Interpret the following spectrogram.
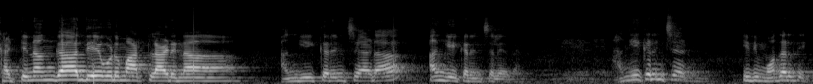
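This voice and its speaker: A man's voice: high voice, unhurried, pauses often. A man preaching a sermon as pastor, putting rhetorical questions to the congregation.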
